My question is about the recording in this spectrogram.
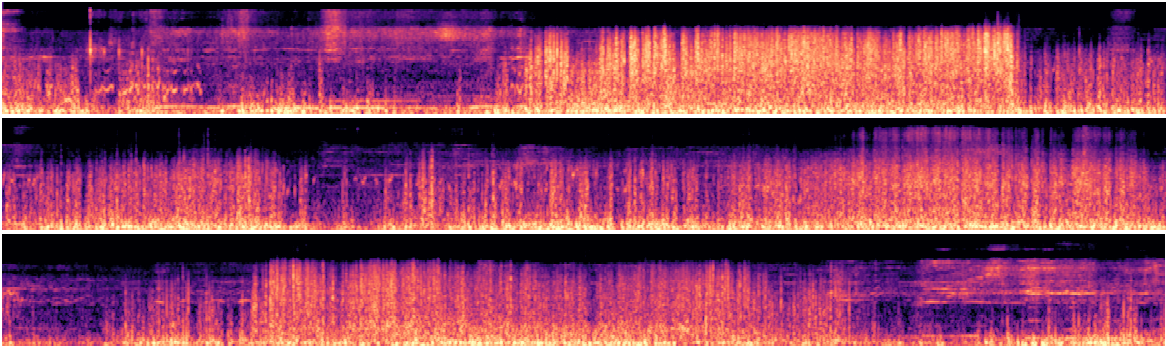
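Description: Wind rushing past the microphone at an open car window, over the road noise of the moving car. It surges louder and hissier about two and a half seconds in and again about thirteen seconds in.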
